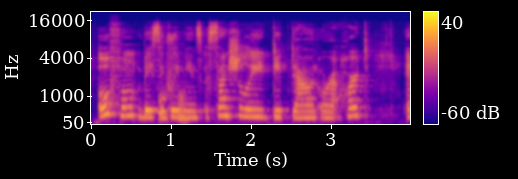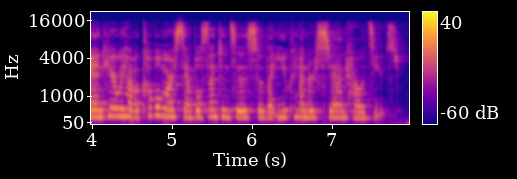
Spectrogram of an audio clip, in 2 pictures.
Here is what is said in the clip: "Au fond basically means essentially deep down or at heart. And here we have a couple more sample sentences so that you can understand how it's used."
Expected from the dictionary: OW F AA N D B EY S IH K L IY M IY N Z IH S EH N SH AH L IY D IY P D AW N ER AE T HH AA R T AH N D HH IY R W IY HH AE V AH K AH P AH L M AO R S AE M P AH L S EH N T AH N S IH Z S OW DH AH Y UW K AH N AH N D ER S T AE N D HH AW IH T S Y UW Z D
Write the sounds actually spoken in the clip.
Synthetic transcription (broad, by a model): OW F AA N B EY S IH K L IY M IY N Z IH S EH N SH L IY D IY P D AW N ER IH T HH AA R T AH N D HH IY R W IY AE V AH K AH P L M AO R S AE M P L S EH N T AH N S IH Z S OW DH AH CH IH K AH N AH N D ER S T AE N D HH AW IH T S Y UW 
